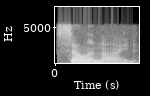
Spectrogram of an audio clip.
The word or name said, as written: selenide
